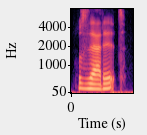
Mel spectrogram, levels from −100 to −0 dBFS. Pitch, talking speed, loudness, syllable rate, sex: 175 Hz, 230 wpm, -15 LUFS, 5.4 syllables/s, female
